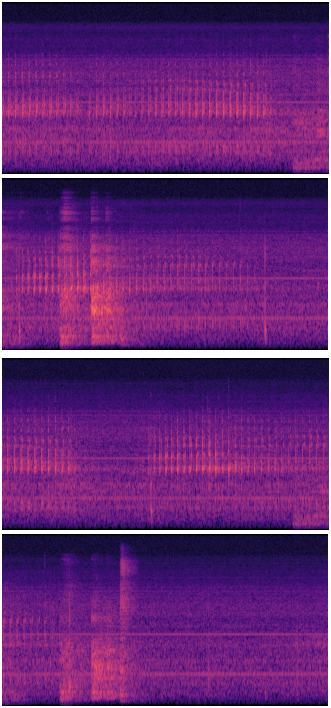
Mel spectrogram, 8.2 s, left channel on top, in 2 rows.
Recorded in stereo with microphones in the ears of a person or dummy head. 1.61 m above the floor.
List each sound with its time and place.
3.6 s a drawer: 55° left (ahead or behind), 4 m
5.6 s a snare drum: 55° right (ahead or behind), 1.5 m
